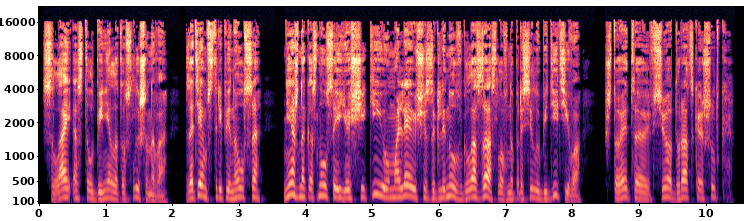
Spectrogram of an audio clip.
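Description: A man reading an audiobook narration in a dramatic, measured way. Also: on the high side, no echo, clean studio sound.

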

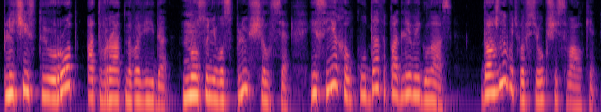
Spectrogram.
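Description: A woman's voice: medium pitch, expressive, normal speed, darkish tone, slightly rough. Woman reading an audiobook, wry. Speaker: audiobook narrator. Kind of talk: first-person audiobook reading.

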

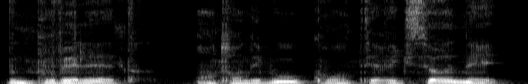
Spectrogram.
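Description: A man reading aloud voices a proud, scornful young noblewoman, raising his voice higher and sharper for her haughty, indignant replies. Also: fairly even intonation, moderate pace, warm tone, breathy edge.

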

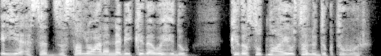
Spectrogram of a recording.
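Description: The narrator voicing an earnest young woman co-worker who talks quickly, in Egyptian Arabic. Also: mid-range voice, steady tone, darkish tone, husky, no room sound, clean studio sound, close to an everyday voice.

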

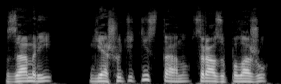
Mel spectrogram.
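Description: A man's voice: a little high, steady tone, moderate pace, dry recording, studio quality, close to an everyday voice. A man voicing a sly, unflappable young Cossack who talks in a wry, matter-of-fact way, in an audiobook. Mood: cold, firm. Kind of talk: audiobook character voice.

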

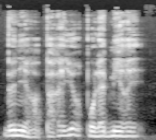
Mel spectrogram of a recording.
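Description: A man voicing an elderly gentleman who banters and then tries to placate an angry man. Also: mid-range voice, fairly even intonation, a little fast, breathy edge. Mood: bantering. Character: old, mild-mannered gentleman, feigning calm.

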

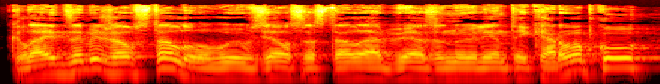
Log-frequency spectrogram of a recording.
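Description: Male audiobook narrator, expressive and animated in pitch. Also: moderate pace.

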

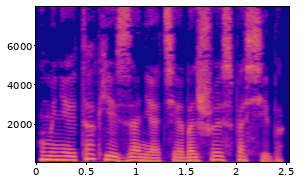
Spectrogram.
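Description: A woman's voice: lowish voice, brisk, no room sound, natural voice. A woman reading as an indignant spirited young heroine. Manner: sharp, indignant.

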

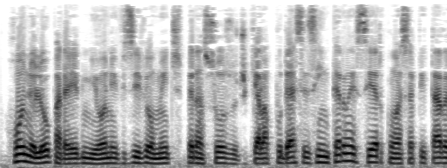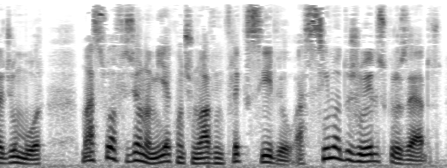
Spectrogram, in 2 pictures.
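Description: A man narrating an audiobook in an even, measured reading. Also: fairly low pitch, no echo. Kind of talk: scripted narration.

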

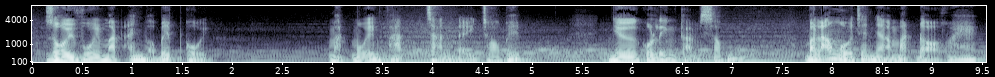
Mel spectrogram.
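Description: A man tells a ghost story in a low voice. His pitch swings widely as he builds the drama. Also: darkish tone.

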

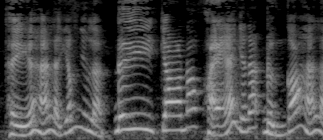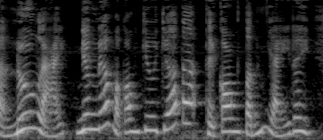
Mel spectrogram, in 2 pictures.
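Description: A woman doing a grieving mother pleading. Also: high-pitched. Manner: pleading, tender. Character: grieving mother pleading with her dead daughter.

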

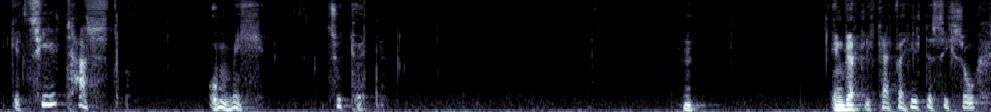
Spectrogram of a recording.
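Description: An actor performs a radio drama monologue as an older, proud, bitter aristocrat who once hunted and now broods over betrayal. His exaggerated, medium-pitched voice is husky and breathy, frequently dropping toward a whisper, and his delivery is deliberate, halting, intense, and accusing.

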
